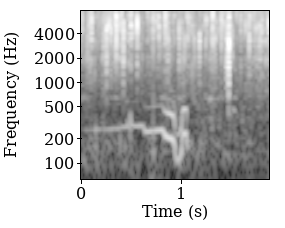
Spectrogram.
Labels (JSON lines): {"label": "biophony, cascading saw", "recorder": "SoundTrap 600 or HydroMoth"}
